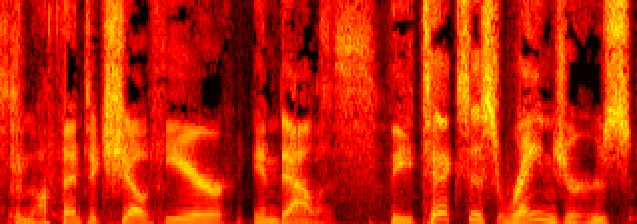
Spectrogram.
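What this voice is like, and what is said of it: Put-on Southern accent. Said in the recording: “Did you just do a Southern accent?... It's very, very good.”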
